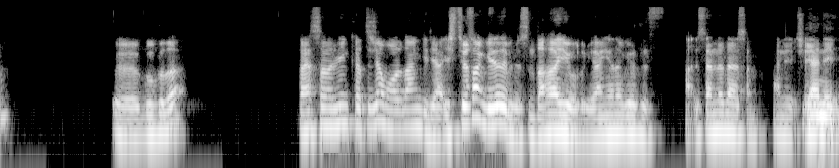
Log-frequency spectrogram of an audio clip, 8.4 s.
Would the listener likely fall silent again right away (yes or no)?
no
